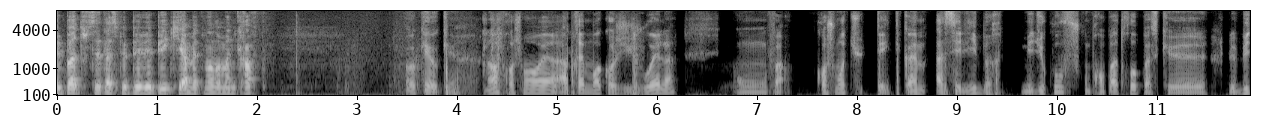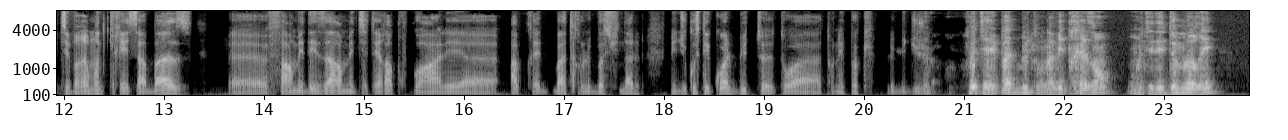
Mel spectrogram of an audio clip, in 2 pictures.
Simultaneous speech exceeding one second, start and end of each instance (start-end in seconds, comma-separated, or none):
none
